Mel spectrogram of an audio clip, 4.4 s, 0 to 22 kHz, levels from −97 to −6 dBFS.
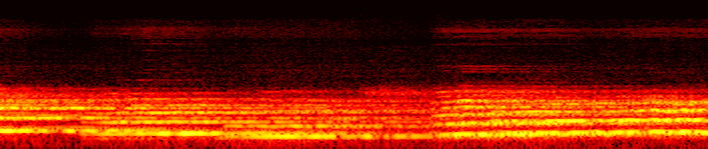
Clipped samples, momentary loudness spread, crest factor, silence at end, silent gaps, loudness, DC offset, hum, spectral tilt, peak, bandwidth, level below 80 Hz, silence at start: under 0.1%; 9 LU; 14 dB; 0 s; none; -31 LUFS; under 0.1%; none; -7 dB/octave; -16 dBFS; 11.5 kHz; -76 dBFS; 0 s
